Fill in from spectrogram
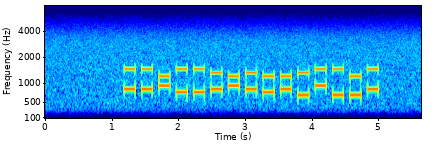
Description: DTMF, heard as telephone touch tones, dialled by machine, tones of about 160 ms. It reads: 99*668*8472#319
